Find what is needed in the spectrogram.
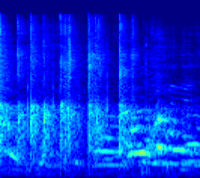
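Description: Two people clapping their hands in a quick run of claps.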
